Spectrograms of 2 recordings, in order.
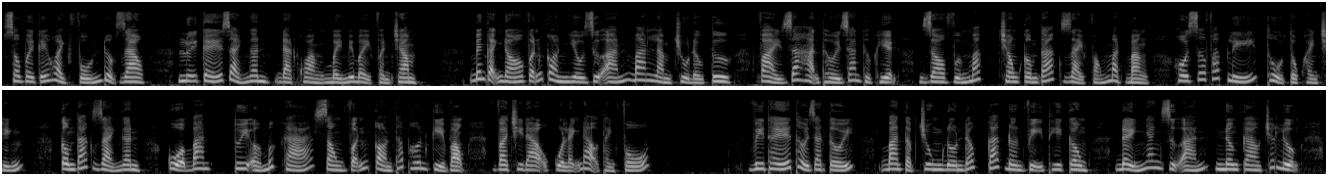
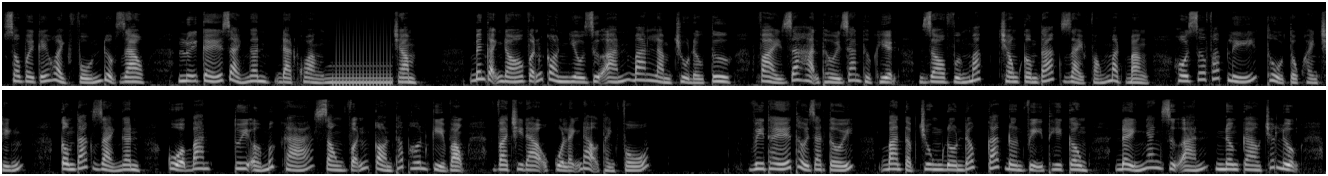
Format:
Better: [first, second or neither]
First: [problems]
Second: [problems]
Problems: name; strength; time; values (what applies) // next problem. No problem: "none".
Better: first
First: none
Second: audio freezing; at 3.5 s for 0.5 s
